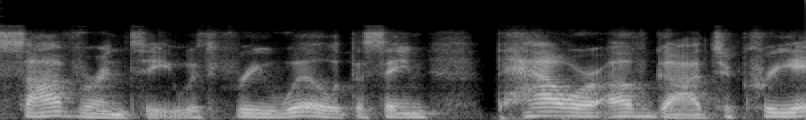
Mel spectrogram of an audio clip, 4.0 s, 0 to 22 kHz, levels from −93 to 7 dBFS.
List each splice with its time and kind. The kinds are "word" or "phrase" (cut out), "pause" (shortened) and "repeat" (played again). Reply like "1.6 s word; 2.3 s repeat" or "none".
none

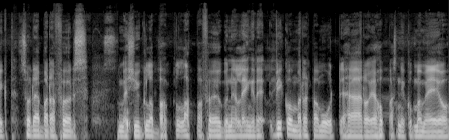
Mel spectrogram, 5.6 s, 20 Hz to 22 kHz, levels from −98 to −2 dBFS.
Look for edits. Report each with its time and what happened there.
1.5 s phrase; 3.9 s word

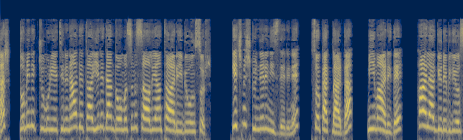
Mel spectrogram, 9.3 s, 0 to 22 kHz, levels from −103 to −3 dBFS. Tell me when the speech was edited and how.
none

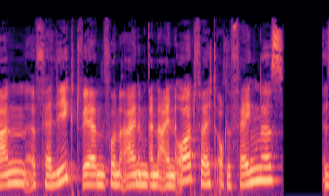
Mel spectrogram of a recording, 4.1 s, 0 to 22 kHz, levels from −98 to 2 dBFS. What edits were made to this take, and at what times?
1.3 s word; 1.9 s word; 2.2 s word; 2.8 s phrase

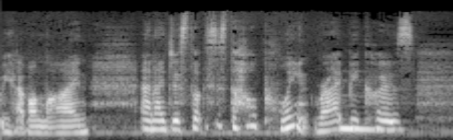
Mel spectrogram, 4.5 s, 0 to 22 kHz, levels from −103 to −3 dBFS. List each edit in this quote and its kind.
none

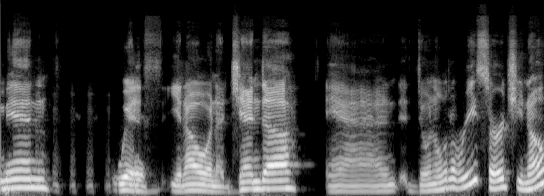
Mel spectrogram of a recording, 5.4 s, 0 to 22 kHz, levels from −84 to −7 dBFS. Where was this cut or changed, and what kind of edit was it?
none

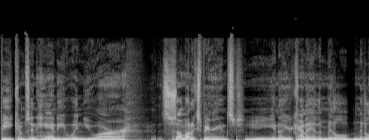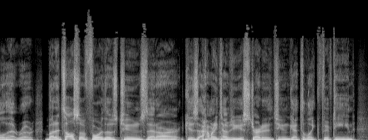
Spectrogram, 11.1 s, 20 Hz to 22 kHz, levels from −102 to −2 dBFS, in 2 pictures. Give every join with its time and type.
6.2 s pause

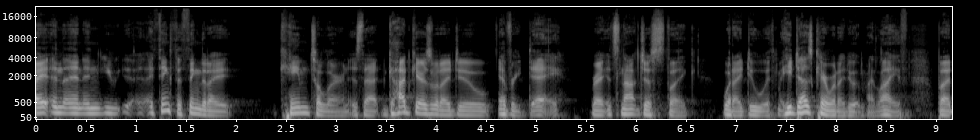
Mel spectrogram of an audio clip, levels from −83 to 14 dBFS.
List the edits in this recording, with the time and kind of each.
none

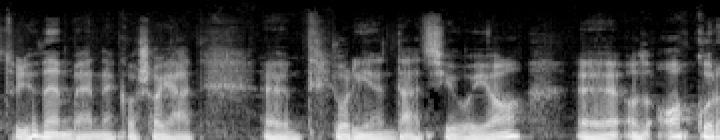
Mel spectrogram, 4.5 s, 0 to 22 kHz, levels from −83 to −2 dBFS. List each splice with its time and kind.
2.1 s word

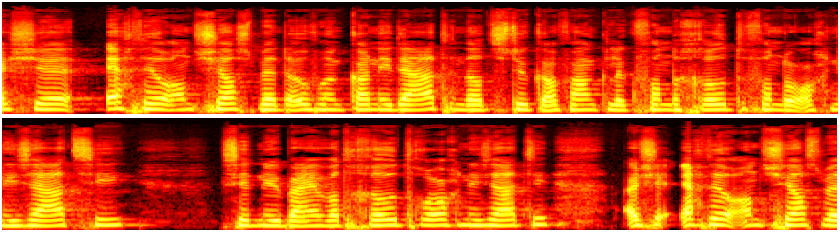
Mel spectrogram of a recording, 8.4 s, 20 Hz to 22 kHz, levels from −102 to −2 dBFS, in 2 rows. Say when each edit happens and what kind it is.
none

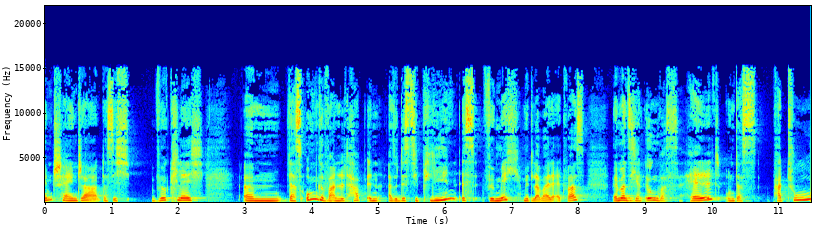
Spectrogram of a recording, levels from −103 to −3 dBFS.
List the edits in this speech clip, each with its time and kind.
none

